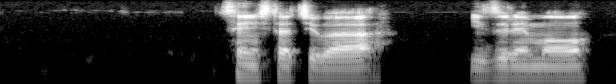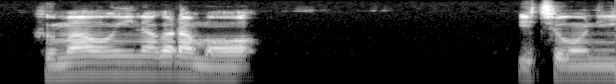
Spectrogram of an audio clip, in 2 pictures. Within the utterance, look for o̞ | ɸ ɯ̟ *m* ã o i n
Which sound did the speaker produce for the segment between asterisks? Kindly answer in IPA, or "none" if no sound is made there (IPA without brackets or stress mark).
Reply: m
